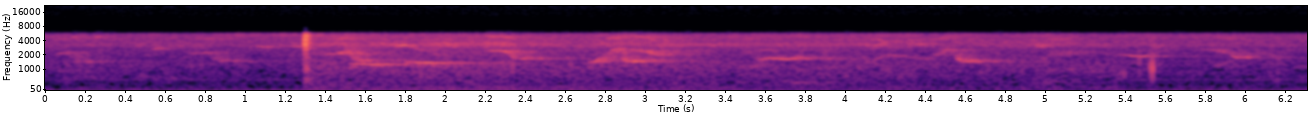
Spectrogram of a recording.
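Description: Birds chirping and calling, many short overlapping notes. A sharp click about a second in and a fainter one near the end.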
